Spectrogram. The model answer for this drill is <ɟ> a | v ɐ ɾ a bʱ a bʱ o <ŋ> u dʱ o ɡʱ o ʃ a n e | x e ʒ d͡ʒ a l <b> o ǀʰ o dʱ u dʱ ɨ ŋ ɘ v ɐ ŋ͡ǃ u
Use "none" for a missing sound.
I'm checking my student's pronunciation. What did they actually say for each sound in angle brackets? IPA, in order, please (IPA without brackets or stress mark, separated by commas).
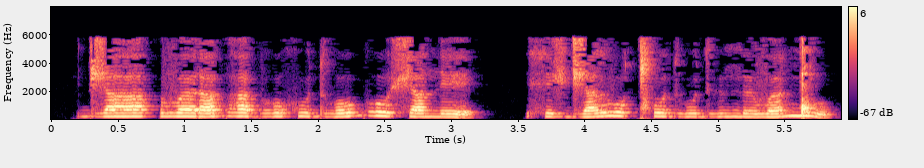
d͡ʒ, x, v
